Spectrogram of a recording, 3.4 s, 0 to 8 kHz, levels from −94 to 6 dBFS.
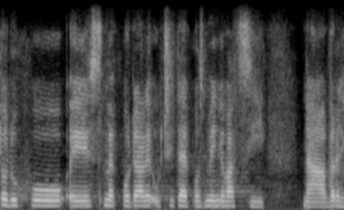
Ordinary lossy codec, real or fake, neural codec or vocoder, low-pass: Opus, 24 kbps; real; none; 7.2 kHz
